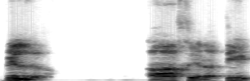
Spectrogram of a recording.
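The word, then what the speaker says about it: بالآخرة: When you read together, this alif is not pronounced. You say bil akhirati, in the hereafter.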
